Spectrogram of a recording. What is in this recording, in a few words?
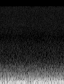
underground, broadcast; dystopia1.3 server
